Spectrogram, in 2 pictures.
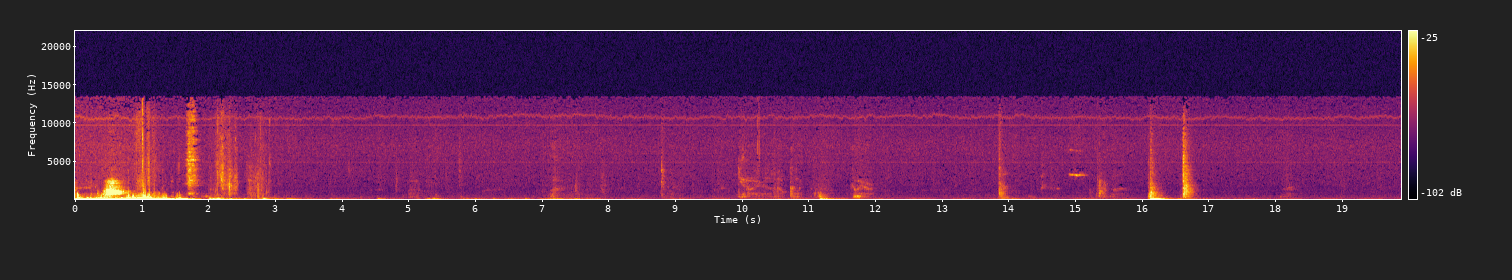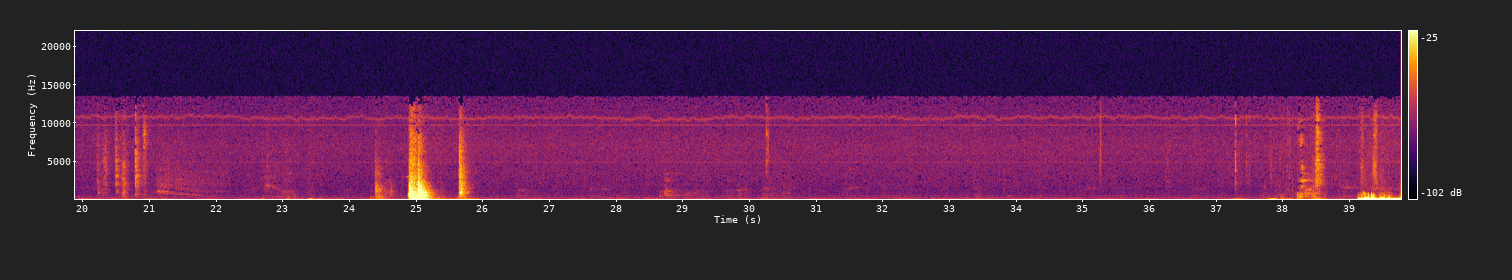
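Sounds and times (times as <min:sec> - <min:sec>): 
shuffling: 0:00.1 - 0:03.0
dog barking behind a door: 0:00.4 - 0:00.9
door swinging shut with a solid thud: 0:24.9 - 0:25.3.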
